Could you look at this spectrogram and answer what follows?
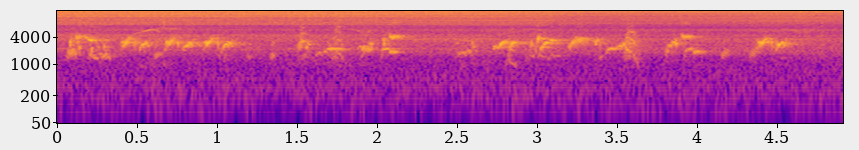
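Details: Red-whiskered bulbul in competition singing in the morning, a lively stream of short, bright, warbled whistled phrases with quick rising and falling notes, repeated in bursts over steady high-pitched background hiss.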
